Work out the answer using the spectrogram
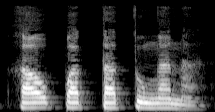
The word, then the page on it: gaobwatatungana: Raga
